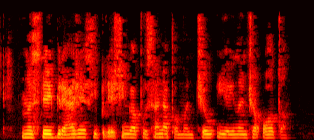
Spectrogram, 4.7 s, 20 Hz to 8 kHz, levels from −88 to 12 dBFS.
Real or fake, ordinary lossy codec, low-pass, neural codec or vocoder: real; MP3, 32 kbps; 7.2 kHz; none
